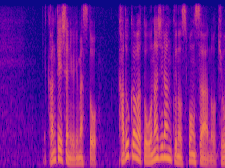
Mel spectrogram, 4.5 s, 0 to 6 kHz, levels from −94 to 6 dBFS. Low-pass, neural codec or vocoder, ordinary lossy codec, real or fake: 5.4 kHz; none; none; real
